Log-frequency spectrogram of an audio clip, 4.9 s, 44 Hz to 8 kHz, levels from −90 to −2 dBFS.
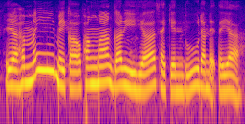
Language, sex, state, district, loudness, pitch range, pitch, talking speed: Wancho, female, Arunachal Pradesh, Longding, -10 LUFS, 185-235 Hz, 210 Hz, 160 wpm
